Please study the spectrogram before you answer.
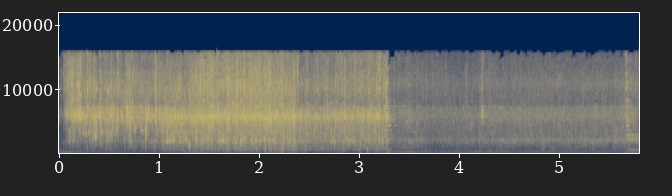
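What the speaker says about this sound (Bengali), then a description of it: "এরপর আমি ভেজে নেব ফুলকপি।" Cauliflower frying in mustard oil sizzles loudly and steadily with a bright hiss, then the sizzle drops to a quieter, even crackle partway through.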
